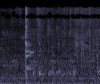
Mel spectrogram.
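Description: Water poured from a small watering can onto a handful of garden soil, with a single sharp clink about half a second in as the can is handled.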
